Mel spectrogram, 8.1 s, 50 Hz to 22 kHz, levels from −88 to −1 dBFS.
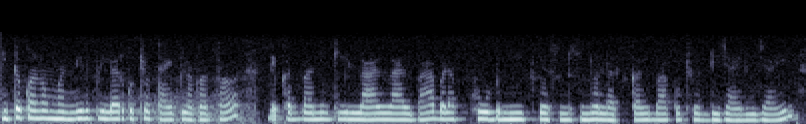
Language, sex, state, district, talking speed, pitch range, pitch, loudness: Hindi, male, Uttar Pradesh, Varanasi, 195 wpm, 200-220 Hz, 210 Hz, -17 LUFS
